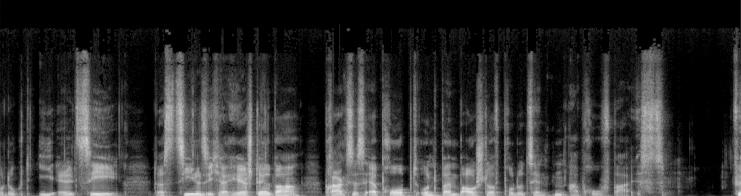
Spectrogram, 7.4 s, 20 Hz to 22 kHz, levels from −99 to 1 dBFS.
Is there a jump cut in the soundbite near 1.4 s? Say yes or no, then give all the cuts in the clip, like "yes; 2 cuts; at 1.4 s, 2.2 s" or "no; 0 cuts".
no; 0 cuts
